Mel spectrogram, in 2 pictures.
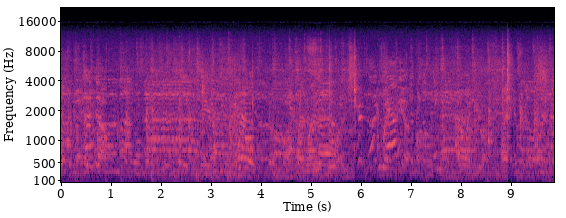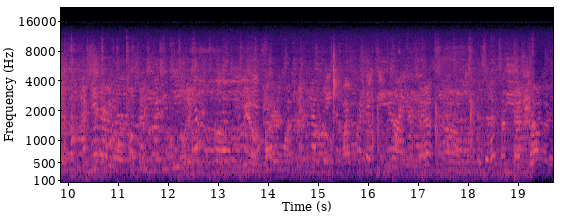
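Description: A crowd of adults and children chatter nearby.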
